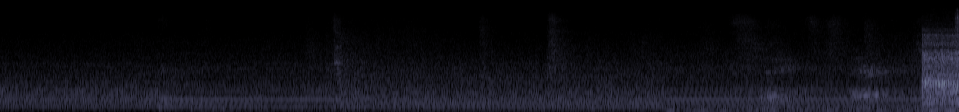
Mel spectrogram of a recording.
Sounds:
Speech

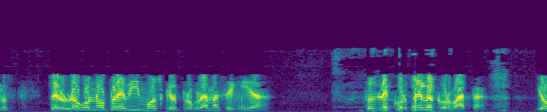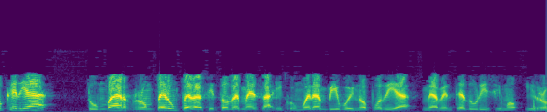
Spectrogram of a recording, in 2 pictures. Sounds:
Speech

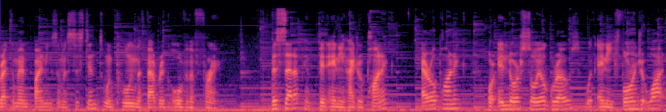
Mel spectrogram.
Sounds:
Music, Speech

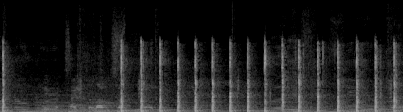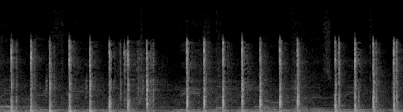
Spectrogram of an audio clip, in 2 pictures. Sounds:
Speech, Music

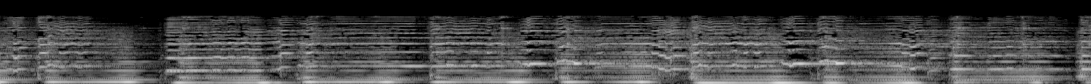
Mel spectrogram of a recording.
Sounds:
Music

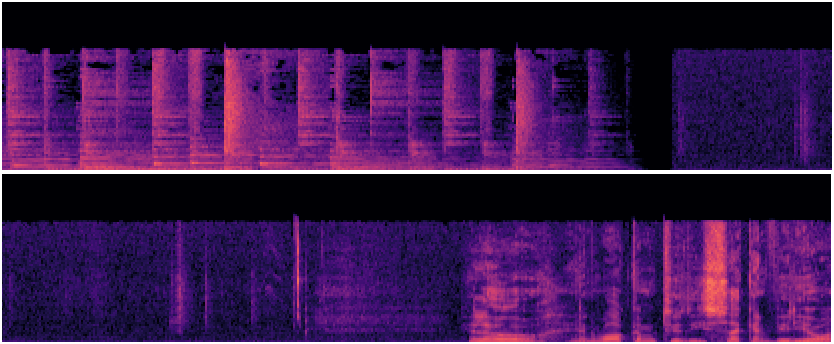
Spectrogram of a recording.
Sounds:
Music, Speech

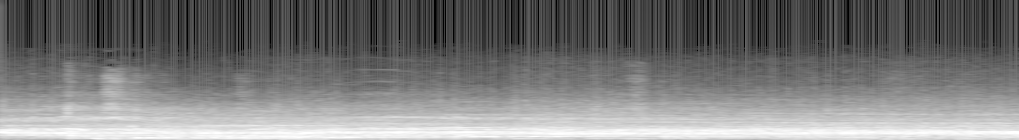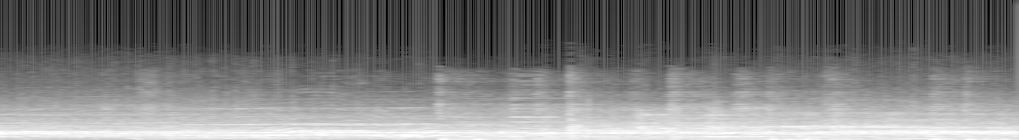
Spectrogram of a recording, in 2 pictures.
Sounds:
Music, Speech, Whoop

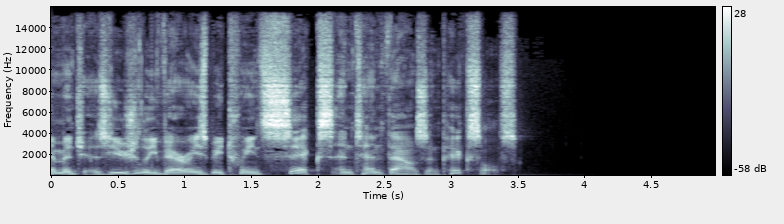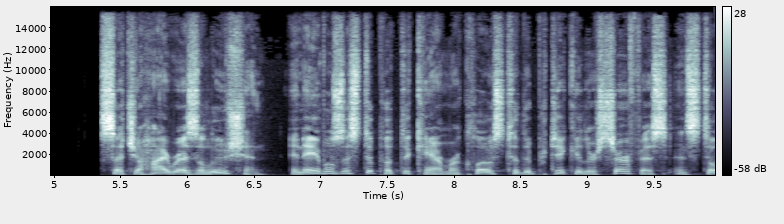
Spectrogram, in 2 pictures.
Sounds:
Speech

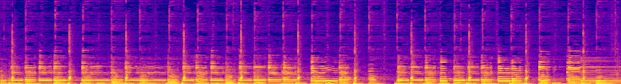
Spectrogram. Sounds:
Ska, Soul music, Music

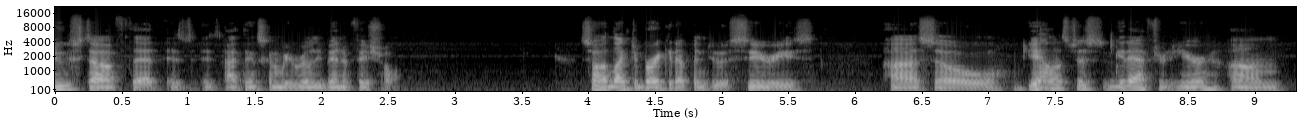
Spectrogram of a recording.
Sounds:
Speech

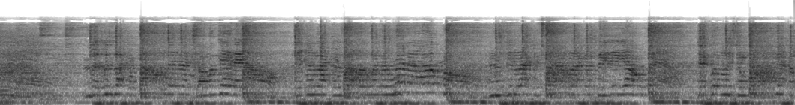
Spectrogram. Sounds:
Music, Speech

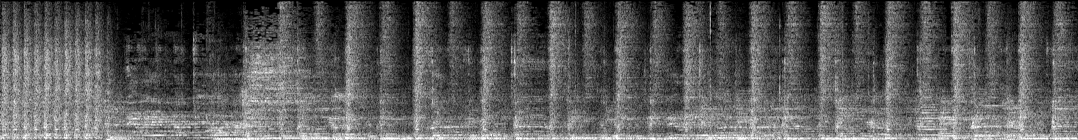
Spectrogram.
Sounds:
Male singing, Music

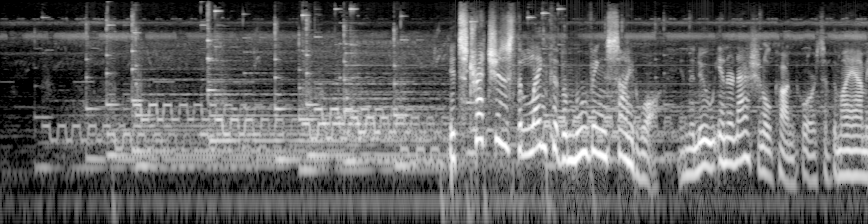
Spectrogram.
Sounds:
Speech, Music

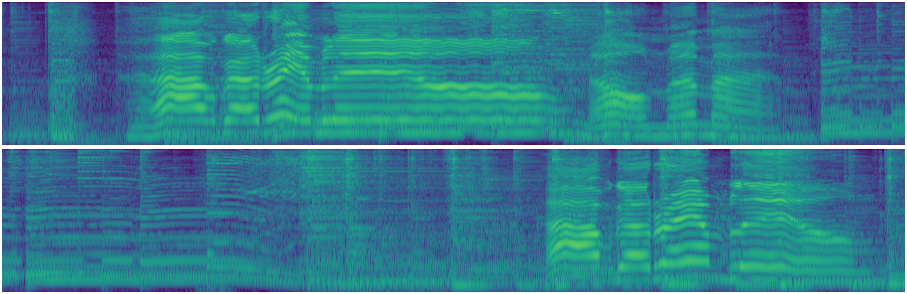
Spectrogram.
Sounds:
Music, Acoustic guitar

